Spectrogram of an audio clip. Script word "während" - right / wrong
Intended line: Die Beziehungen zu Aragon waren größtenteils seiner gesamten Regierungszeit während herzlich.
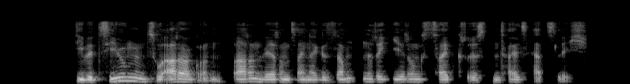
wrong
